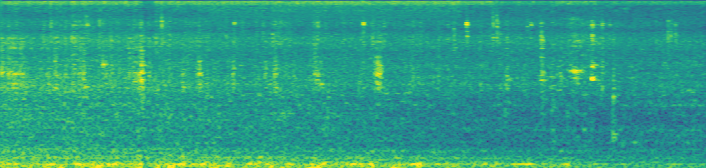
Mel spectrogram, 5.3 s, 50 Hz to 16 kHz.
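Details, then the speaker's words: 2003 Toyota Corolla, 166,000 miles, braking on a test drive after new rear drum brake parts and a parking brake adjustment: only soft road rumble, with the earlier creaking or thumping from the rear while braking gone; normal braking. "I don't hear it anymore. I think we fixed it. We're going to break here on this stop sign here. Okay. Nice and quiet."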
